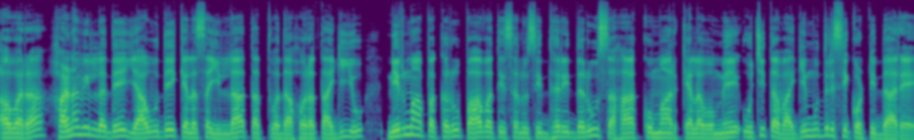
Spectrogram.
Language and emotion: Kannada, neutral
